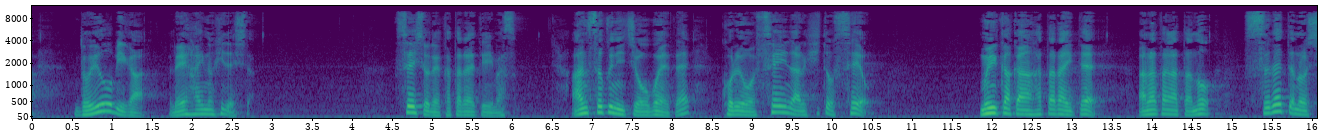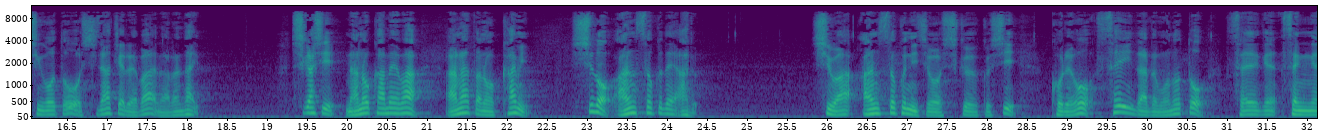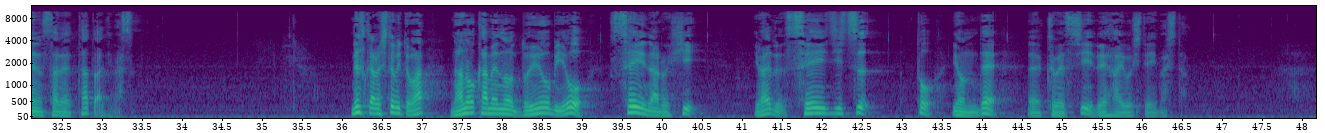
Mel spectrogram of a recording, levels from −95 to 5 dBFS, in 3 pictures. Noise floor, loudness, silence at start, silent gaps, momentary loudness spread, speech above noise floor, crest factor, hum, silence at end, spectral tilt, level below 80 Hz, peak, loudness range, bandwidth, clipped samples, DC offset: -65 dBFS; -34 LUFS; 0 s; none; 12 LU; 32 dB; 20 dB; none; 1.75 s; -5.5 dB/octave; -64 dBFS; -16 dBFS; 6 LU; 10.5 kHz; under 0.1%; under 0.1%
